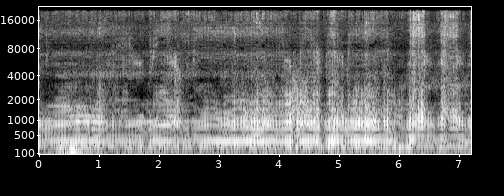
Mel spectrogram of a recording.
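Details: A microneedling pen treating a client's face: a continuous electric buzz with a steady hum and brief scraping touches.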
